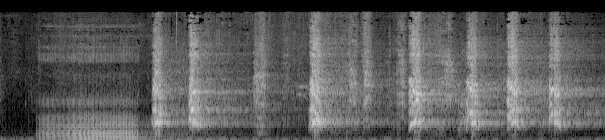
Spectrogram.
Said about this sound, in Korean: 그때 진돌이가 크게 막 짖는 거예요.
